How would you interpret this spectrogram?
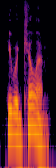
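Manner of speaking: plain reading voice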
